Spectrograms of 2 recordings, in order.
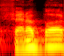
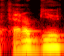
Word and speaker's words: phenibut: There's a other drug called phenibut or phenibut, depending how you pronounce it, that's very similar to baclofen.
